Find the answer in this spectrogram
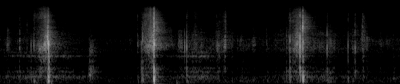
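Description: Stiff trading cards being flicked off a hand-held stack one at a time: three sharp card snaps about a second or so apart, with faint rustling of card edges between them.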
